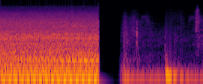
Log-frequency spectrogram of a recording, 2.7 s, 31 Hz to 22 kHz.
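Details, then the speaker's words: Twin-turbo Subaru Forester with injector issues, idle after injector flow/latency tuning: loud lumpy idle with uneven low pulses, sounds like running on three cylinders, only slightly better than before; suspected misfire, ignition timing to be logged. "It does sound like it's running on 3, so let's start it up and see how we go. Alright. Still sounds the same. No? A little bit better."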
